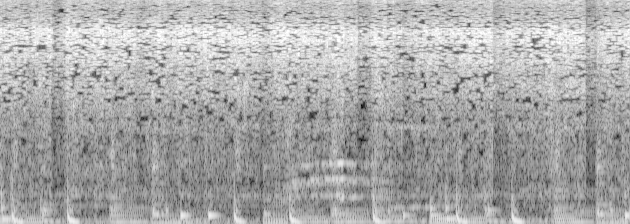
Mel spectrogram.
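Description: Sliced chilies frying in hot oil in a wok, giving a steady sizzle, heard under background music with a deep, repeating bass beat.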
